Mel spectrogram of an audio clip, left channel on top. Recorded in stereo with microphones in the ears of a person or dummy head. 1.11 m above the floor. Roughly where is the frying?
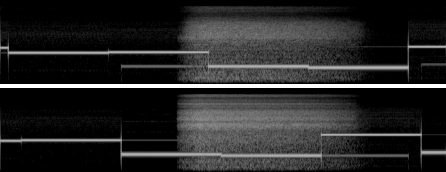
Right.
